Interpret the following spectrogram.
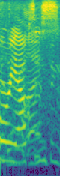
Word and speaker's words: Coreopsis: How you pronounce it? What did you say it was again? Coreopsis. Coreopsis.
